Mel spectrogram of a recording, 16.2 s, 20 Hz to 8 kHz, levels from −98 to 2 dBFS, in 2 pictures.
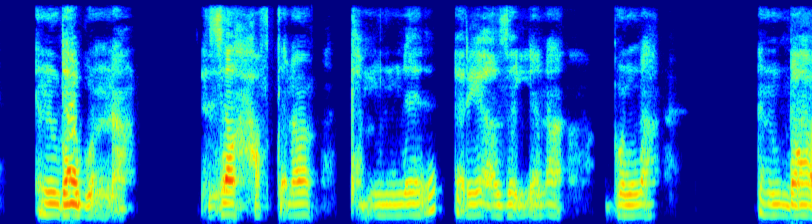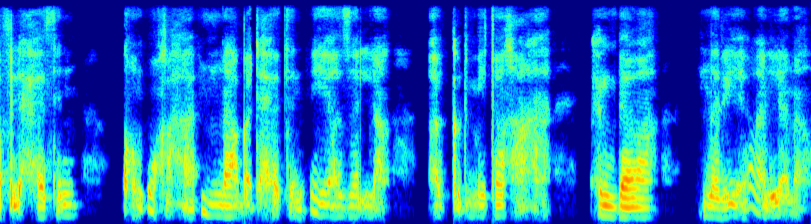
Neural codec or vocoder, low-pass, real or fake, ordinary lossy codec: codec, 16 kHz, 2 kbps, FreqCodec, larger model; 7.2 kHz; fake; AAC, 48 kbps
